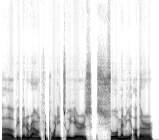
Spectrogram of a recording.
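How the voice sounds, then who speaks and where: A man's voice: a little high, normal speed, a little mellow, smooth, no room sound. A man talking casually as an interview guest, earnest and often repeating his phrases. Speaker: podcast guest, bridal expo organizer.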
